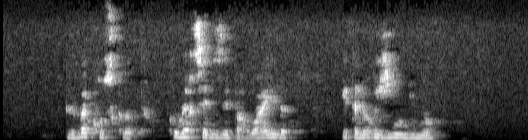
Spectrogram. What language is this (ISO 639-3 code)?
fra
